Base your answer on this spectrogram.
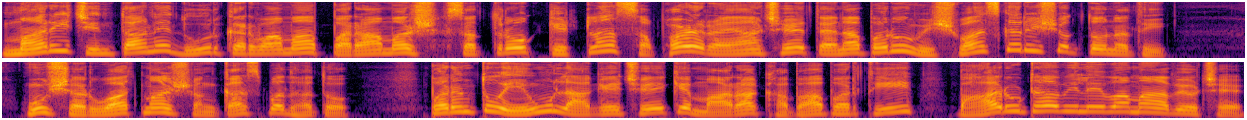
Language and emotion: Gujarati, surprised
